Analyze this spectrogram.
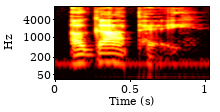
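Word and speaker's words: ἀγάπη: and agape accent on the penult or second to last syllable.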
